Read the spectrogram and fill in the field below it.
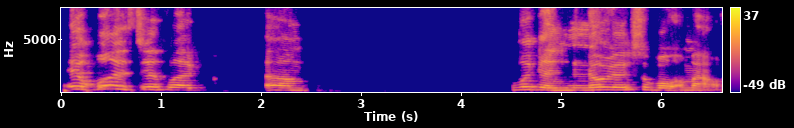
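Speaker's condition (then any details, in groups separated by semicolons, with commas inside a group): Cerebral palsy; physical disability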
